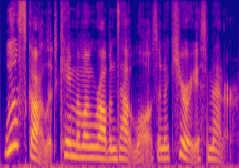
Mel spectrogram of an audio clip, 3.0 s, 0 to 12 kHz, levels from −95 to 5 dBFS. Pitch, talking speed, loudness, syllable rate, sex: 220 Hz, 200 wpm, -19 LUFS, 5.6 syllables/s, female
